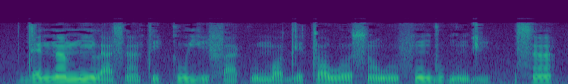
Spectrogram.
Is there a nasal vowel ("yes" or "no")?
yes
